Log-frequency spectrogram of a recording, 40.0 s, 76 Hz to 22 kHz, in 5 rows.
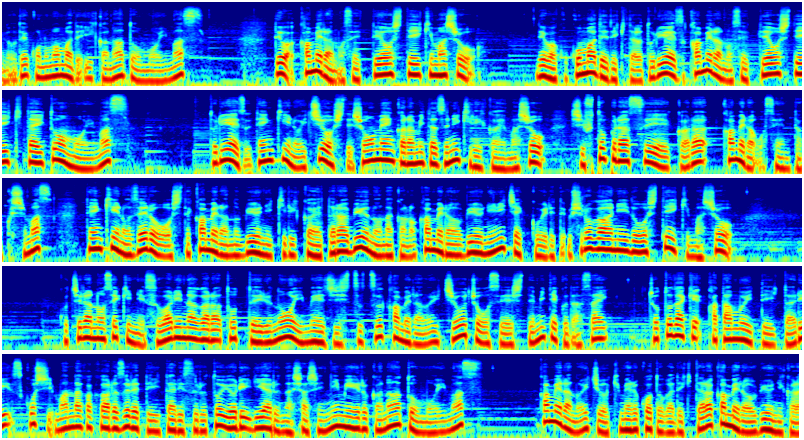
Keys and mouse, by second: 0.0-0.4 middle drag, 0.6 middle click, 1.1-1.5 middle drag, 3.7-4.1 shift+middle drag, 5.0 ctrl+s, 10.1 middle drag, 11.1 KP_1, 12.8 click, 13.7 shift+a, 17.0 KP_0, 18.8 click, 19.7 click, 23.0-26.7 middle drag, 28.8 ctrl+middle click, 30.1 shift+middle click, 30.4-31.6 middle drag, 31.9-33.5 shift+middle drag, 33.9-35.5 middle drag, 37.2 click, 39.6 click.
